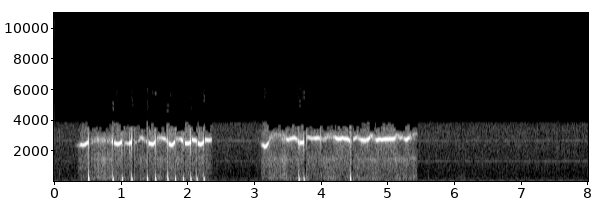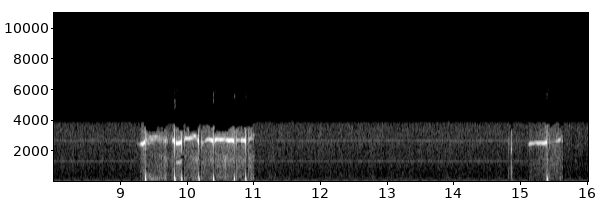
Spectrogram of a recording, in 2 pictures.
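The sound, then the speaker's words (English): A high, steady whistled tone sent down a telephone line by a caller in Ohio using a Western Electric 500DM telephone, in several sustained bursts, each crackly with clicks, followed by a brief final chirp. A faint continuous line hum sits underneath. “I'm going to whistle this thing off fairly well.”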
